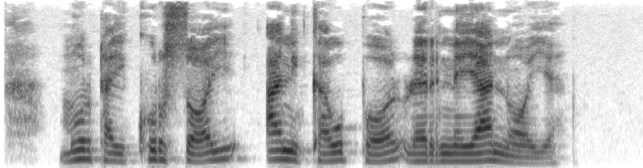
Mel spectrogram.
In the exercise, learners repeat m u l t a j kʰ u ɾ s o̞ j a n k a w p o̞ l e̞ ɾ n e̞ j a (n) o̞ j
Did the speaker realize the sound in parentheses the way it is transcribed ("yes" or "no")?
yes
